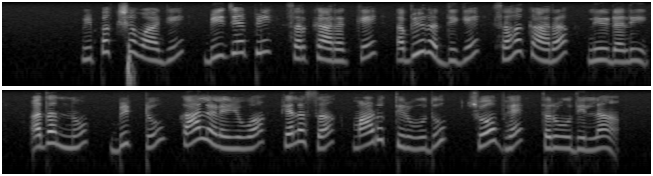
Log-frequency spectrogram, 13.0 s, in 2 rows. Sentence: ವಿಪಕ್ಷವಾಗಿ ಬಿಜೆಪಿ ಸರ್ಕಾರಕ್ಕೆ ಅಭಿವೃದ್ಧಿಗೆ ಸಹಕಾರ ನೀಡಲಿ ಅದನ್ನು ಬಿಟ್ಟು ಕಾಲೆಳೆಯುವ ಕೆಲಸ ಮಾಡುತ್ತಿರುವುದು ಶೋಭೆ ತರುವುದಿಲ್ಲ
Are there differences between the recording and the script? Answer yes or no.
no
